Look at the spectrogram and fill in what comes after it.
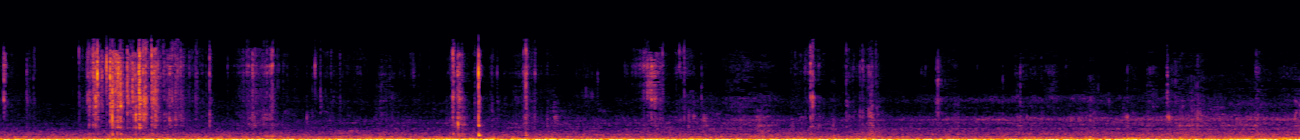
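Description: Crunchy hard corn taco shell being bitten and chewed: a crisp crunch about half a second in, then scattered crackling crunches of chewing, over a steady low hum.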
